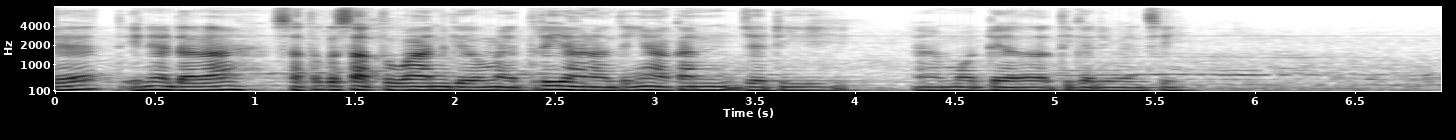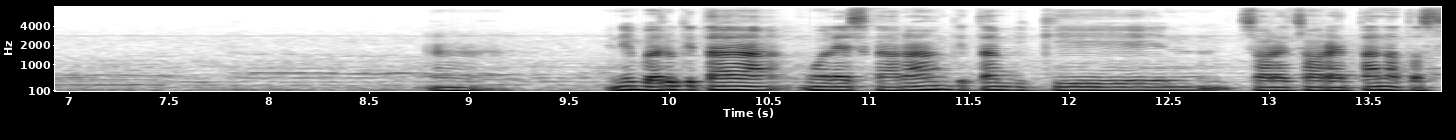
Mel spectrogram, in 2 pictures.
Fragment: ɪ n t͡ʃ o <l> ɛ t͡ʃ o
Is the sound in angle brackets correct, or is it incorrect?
incorrect: ɾ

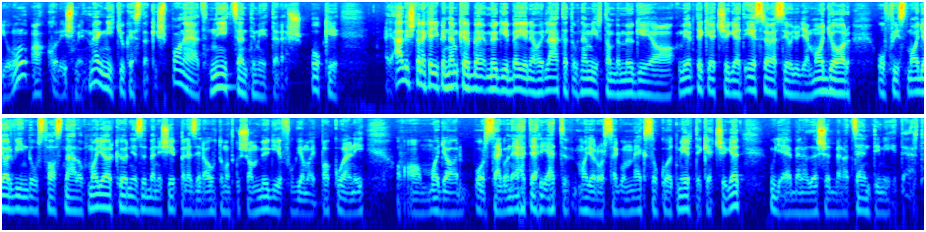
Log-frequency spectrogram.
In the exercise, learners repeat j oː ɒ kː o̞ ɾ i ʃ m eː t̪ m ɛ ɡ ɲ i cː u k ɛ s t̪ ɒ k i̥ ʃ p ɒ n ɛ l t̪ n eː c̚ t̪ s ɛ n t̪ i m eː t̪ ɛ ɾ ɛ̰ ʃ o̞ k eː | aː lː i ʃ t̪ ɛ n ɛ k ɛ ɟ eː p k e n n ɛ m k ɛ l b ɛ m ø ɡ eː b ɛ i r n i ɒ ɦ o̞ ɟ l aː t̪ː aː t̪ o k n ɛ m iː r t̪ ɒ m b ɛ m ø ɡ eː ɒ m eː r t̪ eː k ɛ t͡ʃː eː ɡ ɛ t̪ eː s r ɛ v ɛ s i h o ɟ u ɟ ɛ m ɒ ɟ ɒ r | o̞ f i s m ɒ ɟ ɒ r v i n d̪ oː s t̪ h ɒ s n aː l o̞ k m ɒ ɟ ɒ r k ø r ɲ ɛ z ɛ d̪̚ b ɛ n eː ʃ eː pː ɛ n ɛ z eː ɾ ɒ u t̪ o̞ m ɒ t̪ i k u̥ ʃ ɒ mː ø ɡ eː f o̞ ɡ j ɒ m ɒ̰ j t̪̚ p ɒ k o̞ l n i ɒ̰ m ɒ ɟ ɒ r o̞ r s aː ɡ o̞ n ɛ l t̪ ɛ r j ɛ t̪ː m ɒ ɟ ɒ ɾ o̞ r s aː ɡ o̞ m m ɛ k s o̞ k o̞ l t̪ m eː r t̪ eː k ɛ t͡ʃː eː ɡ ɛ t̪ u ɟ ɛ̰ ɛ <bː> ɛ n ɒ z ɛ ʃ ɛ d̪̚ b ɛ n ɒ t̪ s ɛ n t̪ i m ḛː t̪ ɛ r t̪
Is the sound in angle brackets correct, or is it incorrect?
correct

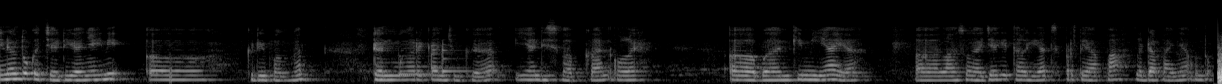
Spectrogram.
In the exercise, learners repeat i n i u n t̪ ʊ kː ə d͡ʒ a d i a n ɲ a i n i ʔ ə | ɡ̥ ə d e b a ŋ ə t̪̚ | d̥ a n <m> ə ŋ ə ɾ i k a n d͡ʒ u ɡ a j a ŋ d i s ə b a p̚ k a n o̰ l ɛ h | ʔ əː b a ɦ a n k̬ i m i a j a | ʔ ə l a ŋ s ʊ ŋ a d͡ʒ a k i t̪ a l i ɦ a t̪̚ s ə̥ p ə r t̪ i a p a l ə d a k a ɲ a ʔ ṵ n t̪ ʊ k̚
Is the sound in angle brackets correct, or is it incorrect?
correct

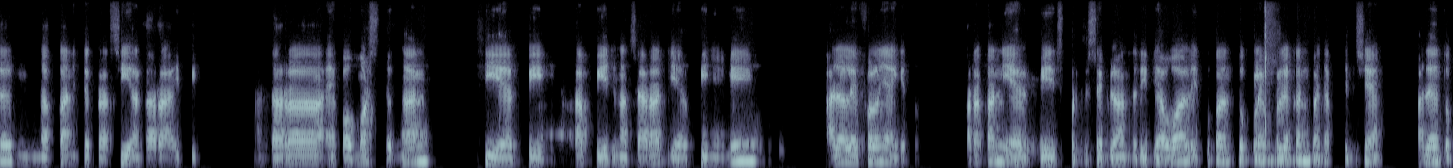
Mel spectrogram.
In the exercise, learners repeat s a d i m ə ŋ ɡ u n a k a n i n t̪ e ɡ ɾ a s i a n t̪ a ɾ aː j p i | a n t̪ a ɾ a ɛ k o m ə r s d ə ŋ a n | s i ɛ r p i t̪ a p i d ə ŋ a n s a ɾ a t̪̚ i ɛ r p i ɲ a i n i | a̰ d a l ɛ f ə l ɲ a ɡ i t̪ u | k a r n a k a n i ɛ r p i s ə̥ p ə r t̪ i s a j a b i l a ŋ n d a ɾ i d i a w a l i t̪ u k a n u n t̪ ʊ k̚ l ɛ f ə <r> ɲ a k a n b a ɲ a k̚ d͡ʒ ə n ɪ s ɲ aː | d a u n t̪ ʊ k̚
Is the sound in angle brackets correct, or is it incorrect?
incorrect: l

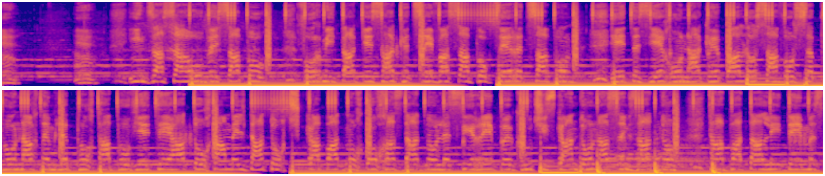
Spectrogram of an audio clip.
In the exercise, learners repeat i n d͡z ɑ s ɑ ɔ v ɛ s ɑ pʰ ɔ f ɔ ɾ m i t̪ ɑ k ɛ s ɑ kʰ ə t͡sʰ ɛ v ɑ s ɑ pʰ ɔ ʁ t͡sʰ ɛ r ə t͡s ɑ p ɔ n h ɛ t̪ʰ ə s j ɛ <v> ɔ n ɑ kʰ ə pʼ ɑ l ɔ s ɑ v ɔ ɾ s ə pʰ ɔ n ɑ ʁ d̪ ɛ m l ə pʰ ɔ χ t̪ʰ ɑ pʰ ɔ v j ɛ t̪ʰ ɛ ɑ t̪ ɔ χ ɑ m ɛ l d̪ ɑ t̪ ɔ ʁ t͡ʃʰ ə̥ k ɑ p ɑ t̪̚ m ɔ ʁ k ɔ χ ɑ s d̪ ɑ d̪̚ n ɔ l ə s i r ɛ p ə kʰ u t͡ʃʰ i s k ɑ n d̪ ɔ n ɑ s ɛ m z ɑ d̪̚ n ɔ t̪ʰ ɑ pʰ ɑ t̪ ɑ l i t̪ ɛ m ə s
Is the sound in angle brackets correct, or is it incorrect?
incorrect: ʁ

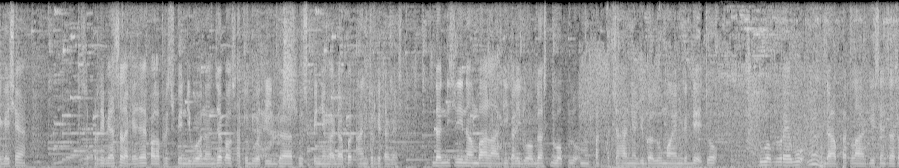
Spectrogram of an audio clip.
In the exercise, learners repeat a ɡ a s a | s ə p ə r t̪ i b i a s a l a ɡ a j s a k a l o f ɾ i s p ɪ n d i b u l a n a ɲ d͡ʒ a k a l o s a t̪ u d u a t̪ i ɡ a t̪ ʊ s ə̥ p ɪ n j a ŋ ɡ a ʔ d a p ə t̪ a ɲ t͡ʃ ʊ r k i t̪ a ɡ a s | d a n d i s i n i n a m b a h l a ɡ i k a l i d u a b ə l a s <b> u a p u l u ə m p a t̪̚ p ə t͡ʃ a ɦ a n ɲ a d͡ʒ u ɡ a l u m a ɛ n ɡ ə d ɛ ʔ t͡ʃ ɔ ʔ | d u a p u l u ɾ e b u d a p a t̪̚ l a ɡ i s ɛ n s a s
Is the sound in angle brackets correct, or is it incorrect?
incorrect: d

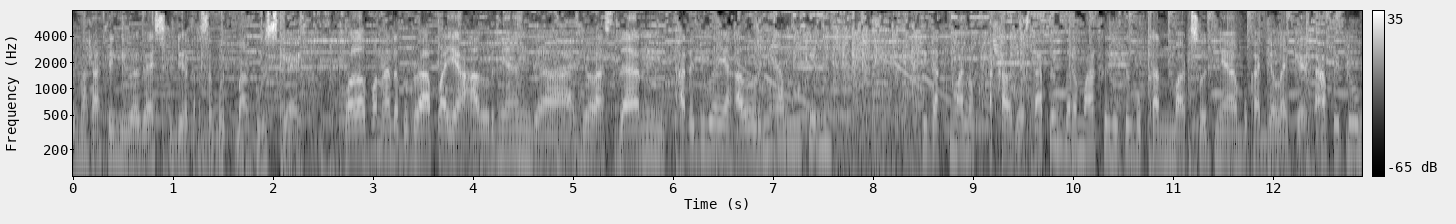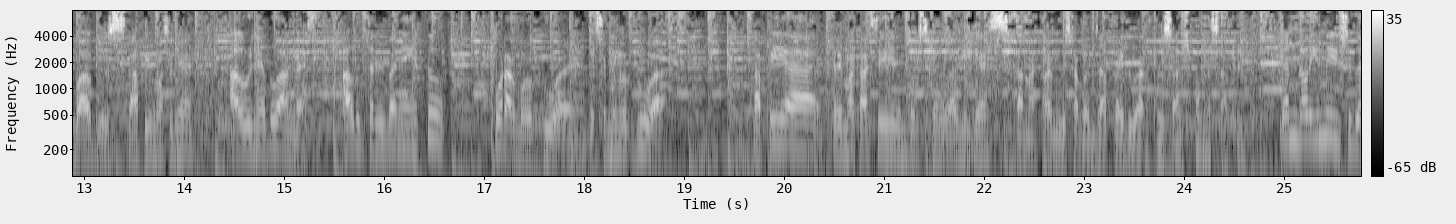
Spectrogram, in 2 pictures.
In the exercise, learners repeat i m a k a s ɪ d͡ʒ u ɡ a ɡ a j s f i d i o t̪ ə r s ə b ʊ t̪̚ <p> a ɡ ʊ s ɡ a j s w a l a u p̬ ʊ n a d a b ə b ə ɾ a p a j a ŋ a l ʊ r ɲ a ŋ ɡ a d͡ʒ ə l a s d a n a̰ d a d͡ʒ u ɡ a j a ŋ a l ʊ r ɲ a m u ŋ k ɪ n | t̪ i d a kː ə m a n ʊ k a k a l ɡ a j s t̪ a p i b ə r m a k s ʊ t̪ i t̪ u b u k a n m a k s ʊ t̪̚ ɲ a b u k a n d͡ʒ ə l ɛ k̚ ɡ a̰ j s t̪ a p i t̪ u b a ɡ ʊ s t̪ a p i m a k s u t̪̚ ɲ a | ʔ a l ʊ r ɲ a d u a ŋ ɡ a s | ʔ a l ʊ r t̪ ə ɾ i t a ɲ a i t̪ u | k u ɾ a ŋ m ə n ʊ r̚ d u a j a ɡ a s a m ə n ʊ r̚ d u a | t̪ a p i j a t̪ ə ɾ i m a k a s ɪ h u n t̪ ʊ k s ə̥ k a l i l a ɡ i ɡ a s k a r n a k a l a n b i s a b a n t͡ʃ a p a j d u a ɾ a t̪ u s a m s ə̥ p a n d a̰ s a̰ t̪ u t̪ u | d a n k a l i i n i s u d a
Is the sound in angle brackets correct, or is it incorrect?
incorrect: b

